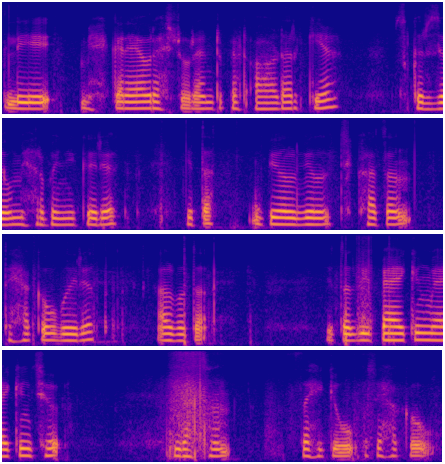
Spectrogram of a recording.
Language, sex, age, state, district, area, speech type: Kashmiri, female, 18-30, Jammu and Kashmir, Kulgam, rural, spontaneous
